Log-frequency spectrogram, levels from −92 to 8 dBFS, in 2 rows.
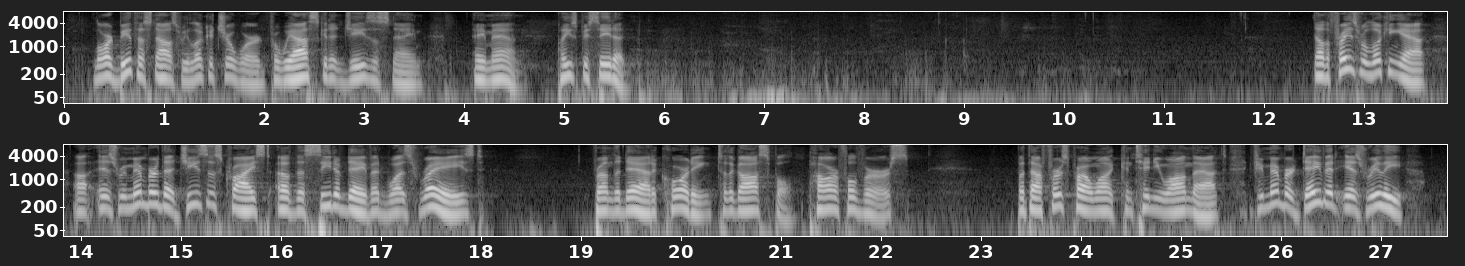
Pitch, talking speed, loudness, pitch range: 160 Hz, 145 wpm, -21 LUFS, 120-185 Hz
